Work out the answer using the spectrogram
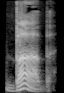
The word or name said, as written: bub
